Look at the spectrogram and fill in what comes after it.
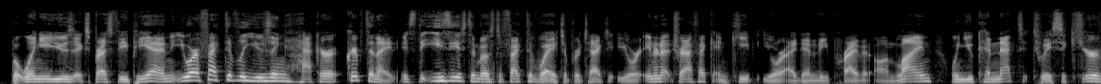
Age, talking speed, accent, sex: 30-49, 190 wpm, American, male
